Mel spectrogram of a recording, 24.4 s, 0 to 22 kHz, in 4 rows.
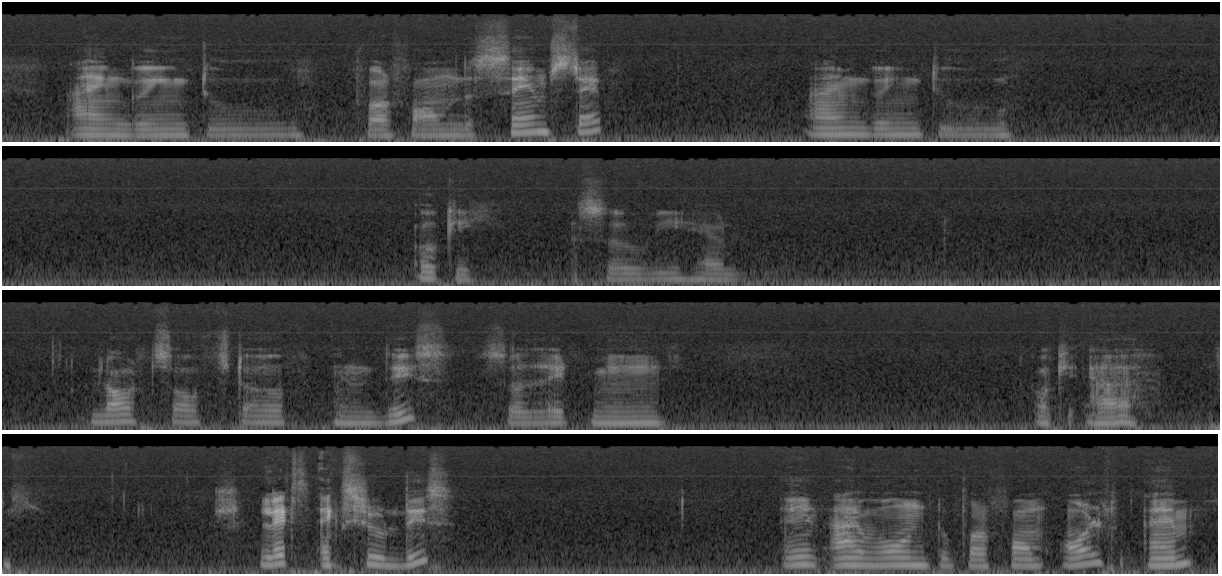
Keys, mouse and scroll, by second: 1.2 middle click, 1.7 Tab, 3.2-4.7 right drag, 3.5 Tab, 4.7 middle click, 6.8-13.5 middle drag, 19.8 e, 23.7 ctrl+m.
